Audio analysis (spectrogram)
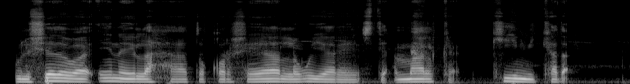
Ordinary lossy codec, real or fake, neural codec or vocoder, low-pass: none; real; none; none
